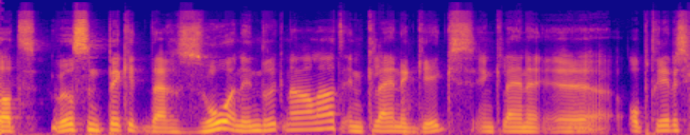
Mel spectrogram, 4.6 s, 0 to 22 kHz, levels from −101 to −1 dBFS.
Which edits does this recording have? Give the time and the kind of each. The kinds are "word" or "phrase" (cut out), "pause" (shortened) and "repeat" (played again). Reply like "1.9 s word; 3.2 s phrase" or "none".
none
